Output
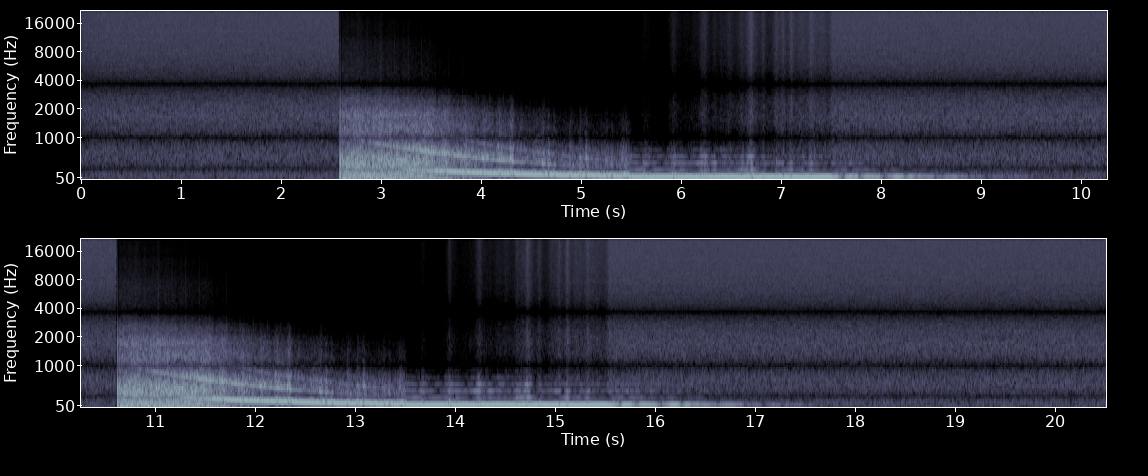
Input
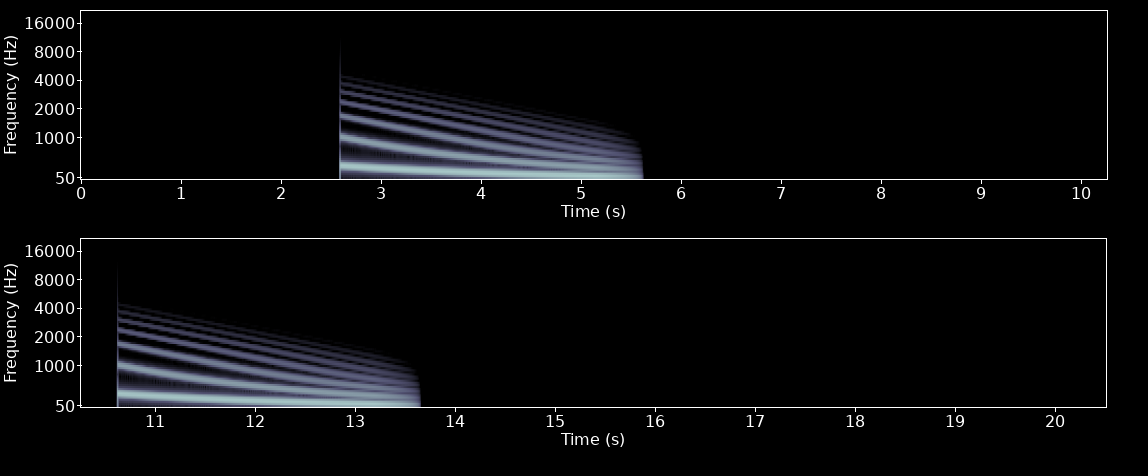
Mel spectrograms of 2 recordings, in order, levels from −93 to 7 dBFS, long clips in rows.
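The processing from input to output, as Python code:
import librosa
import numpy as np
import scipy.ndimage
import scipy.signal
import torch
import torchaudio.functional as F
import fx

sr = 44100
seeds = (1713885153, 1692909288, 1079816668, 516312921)

y = fx.peak_eq(x, sr, hz=120.0, db=5.5, octaves=1.5)
y = fx.hum_notches(y, sr, base_hz=50, count=3)
y = fx.gate_flip(y, sr, shuts_db=-22.0, range_db=-36)
y = fx.fixed_phaser(y, sr, hz=1000.0, stages=6)
y = fx.echo_thinned(y, sr, ms=136, feedback_pct=82, hz=420.0, wet_db=-21.5)
y = fx.rev_plate(y, sr, seeds[0], rt60_s=3.6, hf_ratio=0.65, predelay_ms=0, drr_db=0.5)
y = fx.env_flatten(y, sr, amount_pct=100)
y = F.gain(torch.from_numpy(y), 7.0).numpy()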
